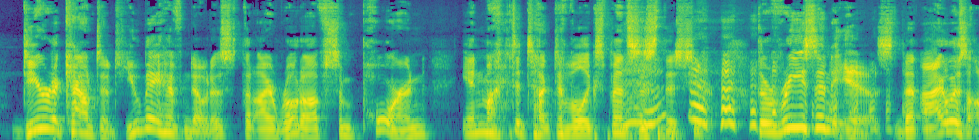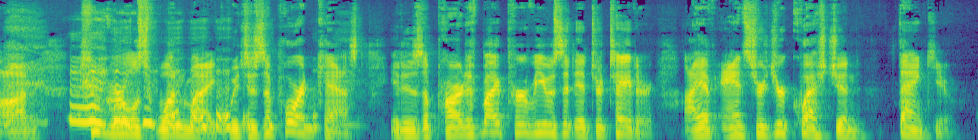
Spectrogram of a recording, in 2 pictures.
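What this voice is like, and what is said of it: Imitates another person's voice. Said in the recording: “my Patrick Stewart impression”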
